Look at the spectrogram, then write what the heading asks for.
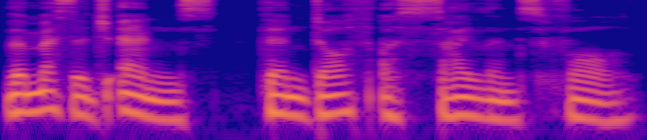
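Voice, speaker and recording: A man playing a solemn chorus, deliberately narrating a Shakespearean drama in verse. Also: sits low, dark tone, no room sound, clean studio sound.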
